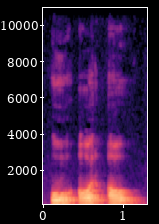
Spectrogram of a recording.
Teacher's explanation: ओ और औ, ओठ और कंठ दोनों के संपर्क से ये ध्वनि निकल रही है। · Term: कंठोष्ठ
